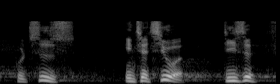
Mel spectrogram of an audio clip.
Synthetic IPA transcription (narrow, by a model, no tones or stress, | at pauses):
pʰo̝lit͡sʰḭð̩ˠs | init͡sʰiæt͡sʰiʊ̰ɐd̥is̬əf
